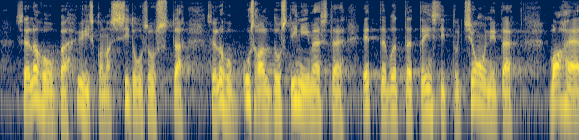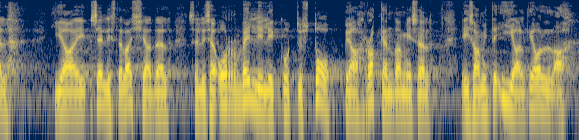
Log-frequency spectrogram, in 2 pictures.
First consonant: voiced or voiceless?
voiceless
